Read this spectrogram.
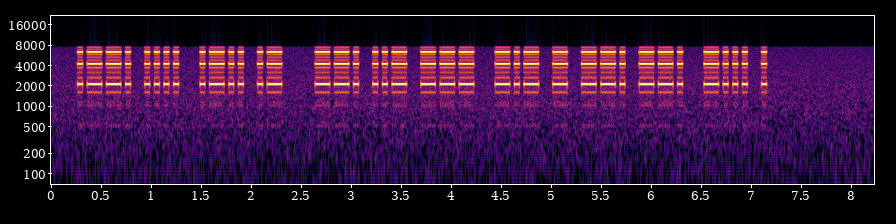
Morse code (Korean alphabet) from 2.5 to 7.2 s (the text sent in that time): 싶었다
